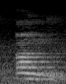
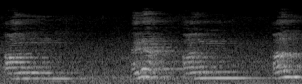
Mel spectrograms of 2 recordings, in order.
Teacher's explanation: अनुस्वार का जब हम उच्चारण करते हैं अंग, तो हमारा जो श्वसन क्रिया है वो सिर्फ नाक से निकलता है।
